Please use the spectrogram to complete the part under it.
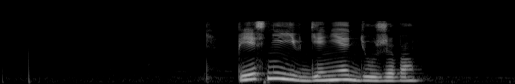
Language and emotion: Russian, neutral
